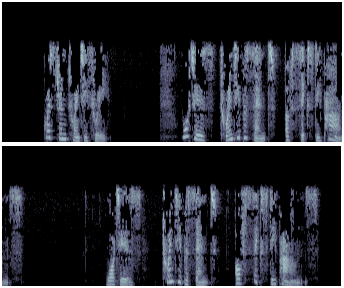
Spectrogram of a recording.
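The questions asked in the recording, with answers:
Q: What is 20% of 60 pounds?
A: £12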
